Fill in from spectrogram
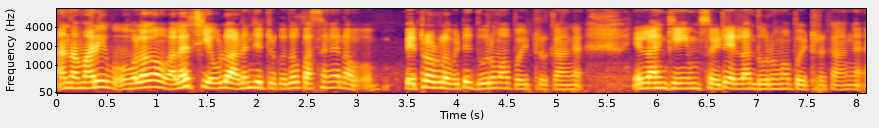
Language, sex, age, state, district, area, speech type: Tamil, female, 30-45, Tamil Nadu, Krishnagiri, rural, spontaneous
